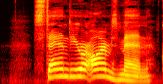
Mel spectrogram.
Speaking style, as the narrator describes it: cried Le Jolie

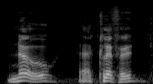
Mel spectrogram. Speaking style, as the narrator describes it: she replied

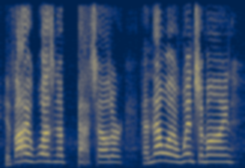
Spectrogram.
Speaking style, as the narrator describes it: he cried

